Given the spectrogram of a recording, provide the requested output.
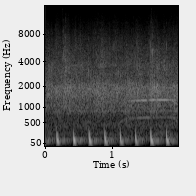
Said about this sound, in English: Come on, clap your hands until they all get back in here. Don't stop until they all get back in here.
